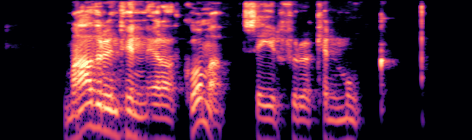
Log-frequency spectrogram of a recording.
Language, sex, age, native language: Icelandic, male, 20-29, Icelandic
